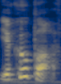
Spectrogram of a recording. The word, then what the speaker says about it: Yakupov: figure it out please that's just like Yakupov and your coop off just apparently you're supposed to pronounce it you coop off but people say yeah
